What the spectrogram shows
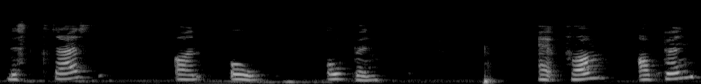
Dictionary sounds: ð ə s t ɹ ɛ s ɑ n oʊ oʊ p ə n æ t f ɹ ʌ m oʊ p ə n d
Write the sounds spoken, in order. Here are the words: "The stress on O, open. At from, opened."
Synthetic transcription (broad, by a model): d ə s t ɛ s ɑ n oʊ oʊ p ə n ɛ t f ɹ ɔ m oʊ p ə n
